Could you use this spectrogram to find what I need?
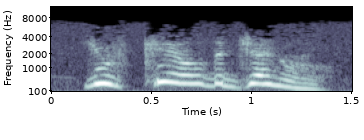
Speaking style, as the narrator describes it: With a wild, incoherent yell

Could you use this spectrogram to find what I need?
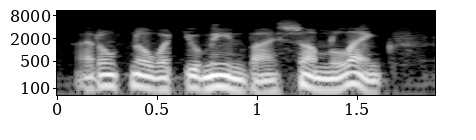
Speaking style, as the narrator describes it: she retorted angrily

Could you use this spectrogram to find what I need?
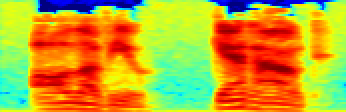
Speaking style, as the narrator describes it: Namati said huskily

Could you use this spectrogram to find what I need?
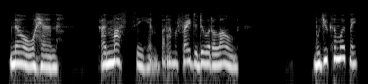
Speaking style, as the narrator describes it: smiled wearily

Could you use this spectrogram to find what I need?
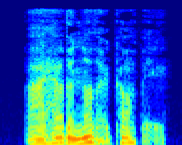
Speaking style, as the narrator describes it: Finge said calmly

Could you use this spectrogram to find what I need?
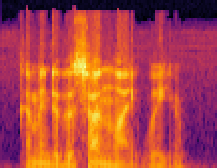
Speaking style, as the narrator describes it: He muttered

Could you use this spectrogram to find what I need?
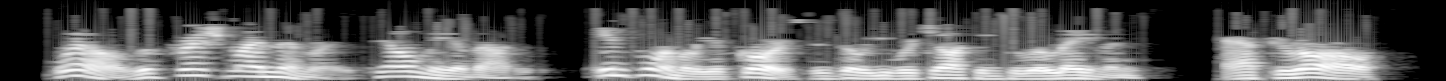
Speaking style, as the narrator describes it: chuckled

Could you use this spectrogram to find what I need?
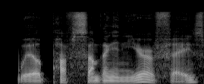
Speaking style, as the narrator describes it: muttered Donovan

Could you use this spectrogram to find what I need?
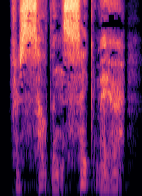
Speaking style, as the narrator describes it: Cadell whispered

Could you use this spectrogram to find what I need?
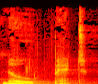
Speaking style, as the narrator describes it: whispered Lupov

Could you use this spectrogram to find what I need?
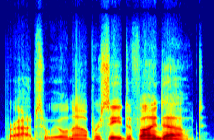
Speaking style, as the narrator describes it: said Bailey coolly

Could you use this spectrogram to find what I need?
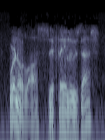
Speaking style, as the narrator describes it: replied Powell gently

